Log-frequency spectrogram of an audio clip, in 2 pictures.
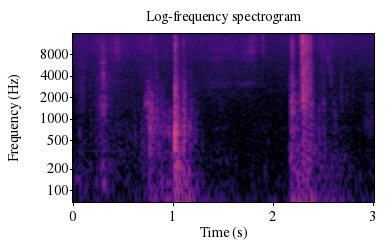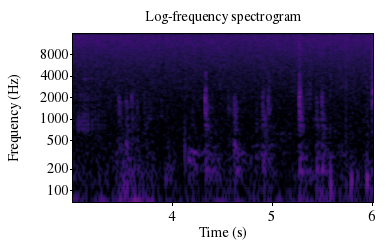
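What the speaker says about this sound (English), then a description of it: "To get to the part, we need to open both French doors." Both French doors of an LG/Kenmore refrigerator being opened, heard as two distinct soft thunks about a second apart, each with a brief seal release, followed by faint handling clicks in a quiet room.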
